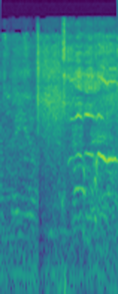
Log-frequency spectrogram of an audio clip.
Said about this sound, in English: And then he's knocked out, by the way. He's knocked out by the watch slap. This. Please, it's worthy of watching again because the slap is so fucking loud.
